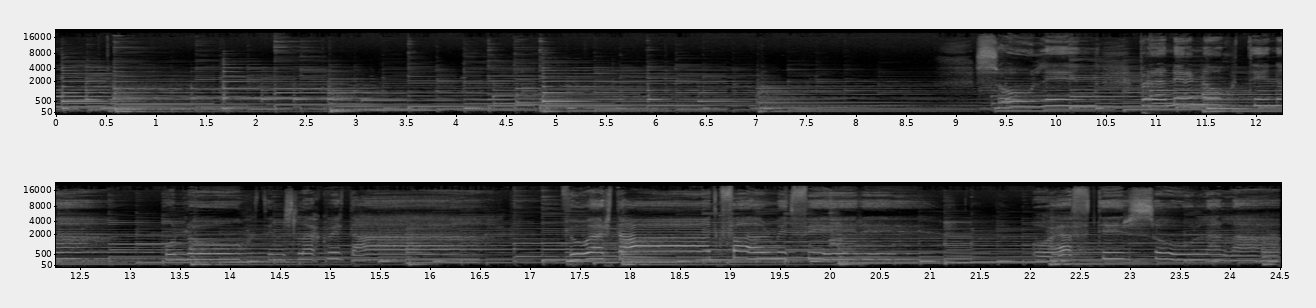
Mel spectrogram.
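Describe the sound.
A recorded Icelandic popular ballad: a solo voice sings a gentle, flowing melody over full instrumental backing, with a brief dip before the arrangement swells fuller and louder.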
